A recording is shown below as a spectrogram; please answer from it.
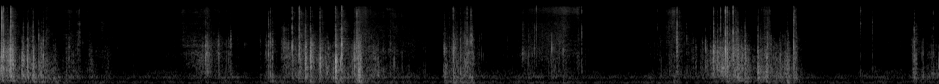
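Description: Fingertips lift and flip the thin sheets of an open newsprint newspaper resting on a table, making bursts of bright, papery rustling and crinkling. Louder swells of crackle come as each page turns, with quiet pauses between them.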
